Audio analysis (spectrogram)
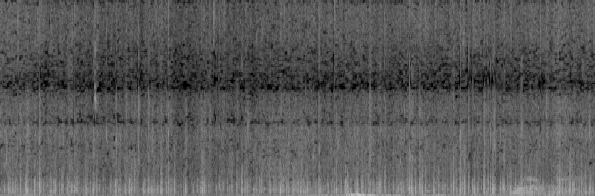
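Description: Heavy rain pours steadily at night in a garden, a dense hiss of drops hitting surfaces close by with occasional heavier splats and a brief low thump.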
